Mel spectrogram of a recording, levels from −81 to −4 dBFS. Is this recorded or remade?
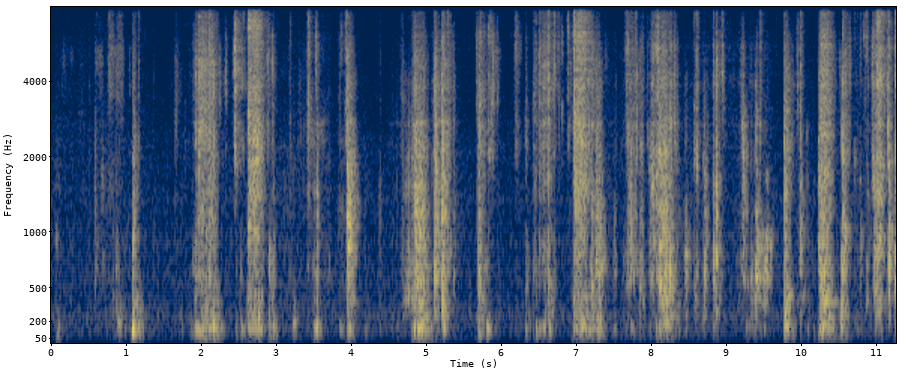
recorded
